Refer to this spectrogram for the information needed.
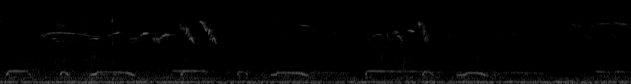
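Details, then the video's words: Wild, free-living double-collared seedeater singing strongly: quick high twittering and slurred whistles scattered through the phrase. A lower-pitched bird repeats short hooked notes underneath, over a steady low hum. "COLEIRO SOLTO FORTE CHEGOU PICANDO CANTO!!!"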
